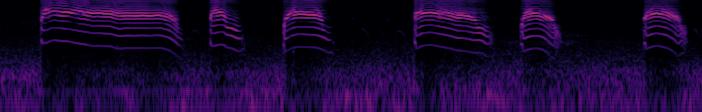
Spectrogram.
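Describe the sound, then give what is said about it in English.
An angry desert rain frog squeaks six times in quick, uneven succession, shrill, each squeal wavering and dropping in pitch at the end, with no other sounds around. “But actually, this is the sonorous war cry of a very angry frog.”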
